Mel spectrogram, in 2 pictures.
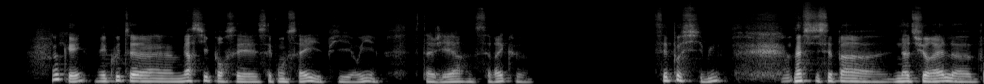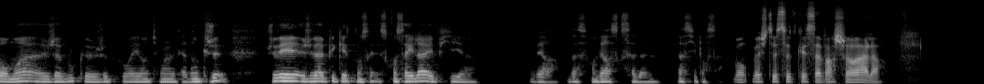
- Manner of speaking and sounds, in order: none
- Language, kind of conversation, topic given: French, advice, Comment votre mode de vie chargé vous empêche-t-il de faire des pauses et de prendre soin de vous ?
